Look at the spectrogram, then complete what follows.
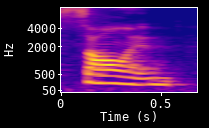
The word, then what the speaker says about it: Samhain: we're gonna talk about Sawin spelled like Samhain which makes no sense to me anyway so I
